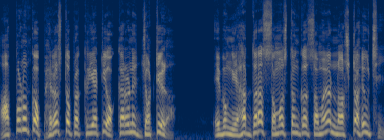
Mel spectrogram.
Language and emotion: Odia, angry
